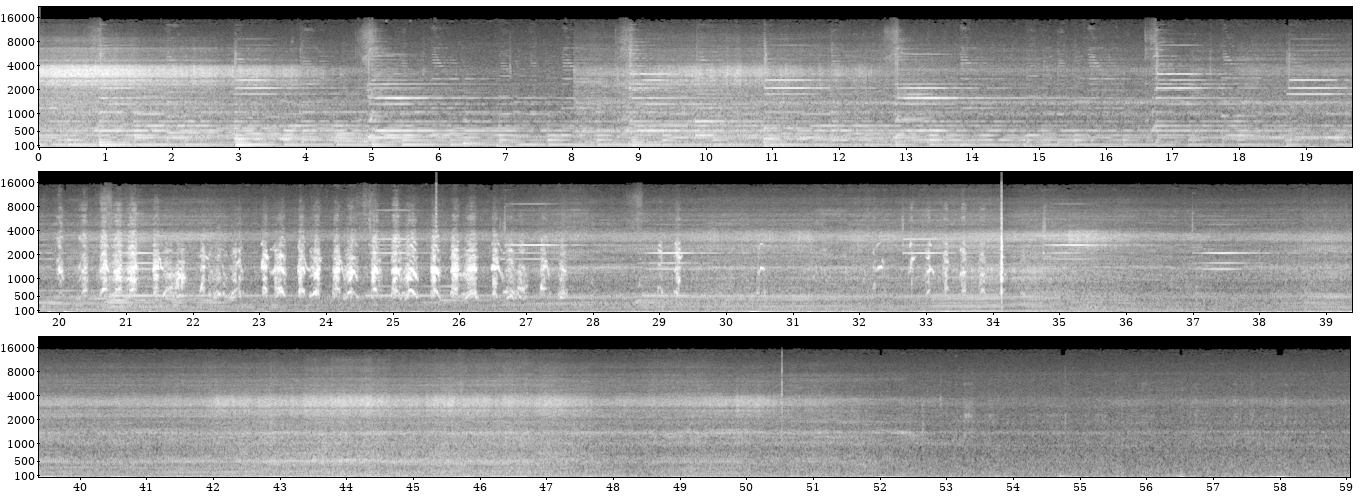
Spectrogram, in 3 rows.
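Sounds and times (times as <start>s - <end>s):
dirt motorcycle running: 0.0s - 37.0s, 38.2s - 52.2s
dog barking: 20.3s - 27.7s, 32.2s - 34.1s.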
